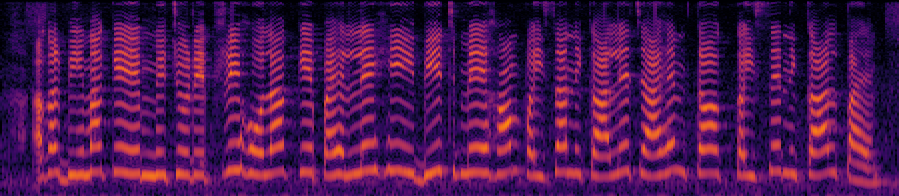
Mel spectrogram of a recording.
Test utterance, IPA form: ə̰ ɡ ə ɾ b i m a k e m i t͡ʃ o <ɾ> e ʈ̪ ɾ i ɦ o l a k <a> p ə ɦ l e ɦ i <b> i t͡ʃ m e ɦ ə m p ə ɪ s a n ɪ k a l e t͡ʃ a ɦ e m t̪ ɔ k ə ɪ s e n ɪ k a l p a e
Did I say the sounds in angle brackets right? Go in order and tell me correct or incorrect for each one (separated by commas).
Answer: correct, incorrect, correct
